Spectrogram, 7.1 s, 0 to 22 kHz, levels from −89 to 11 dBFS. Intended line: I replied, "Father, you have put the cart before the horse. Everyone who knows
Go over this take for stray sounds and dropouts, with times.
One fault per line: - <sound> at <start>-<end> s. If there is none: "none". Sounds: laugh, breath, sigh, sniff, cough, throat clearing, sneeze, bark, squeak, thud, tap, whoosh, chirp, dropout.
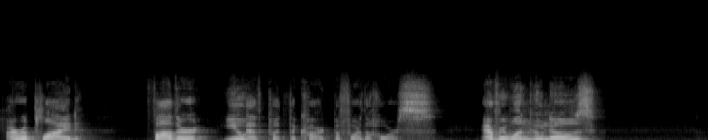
none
